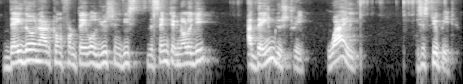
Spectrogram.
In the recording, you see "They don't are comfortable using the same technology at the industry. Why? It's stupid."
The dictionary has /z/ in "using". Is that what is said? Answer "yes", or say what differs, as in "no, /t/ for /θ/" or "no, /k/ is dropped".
no, /s/ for /z/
